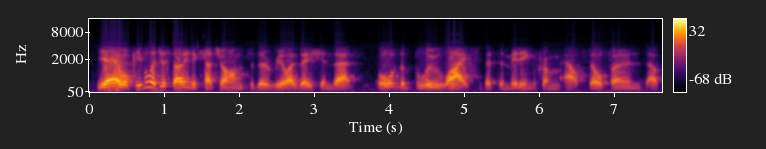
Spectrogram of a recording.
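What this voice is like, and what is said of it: Australian accent. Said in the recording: “I can hear it in that lovely accent”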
